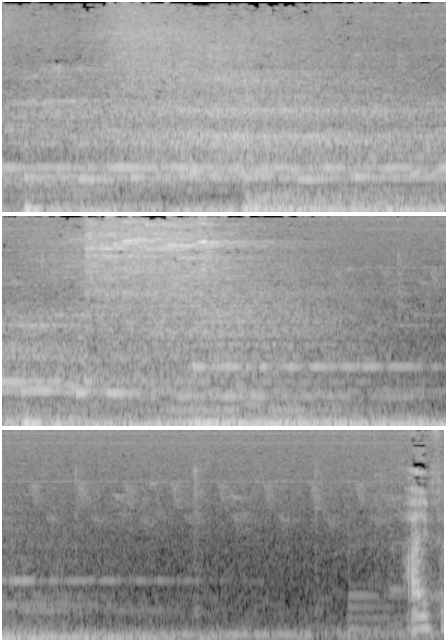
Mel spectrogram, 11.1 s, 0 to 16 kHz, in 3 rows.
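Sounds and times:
deep bass hit: 0:00.0 - 0:09.7
cinematic synth music: 0:00.0 - 0:10.1.

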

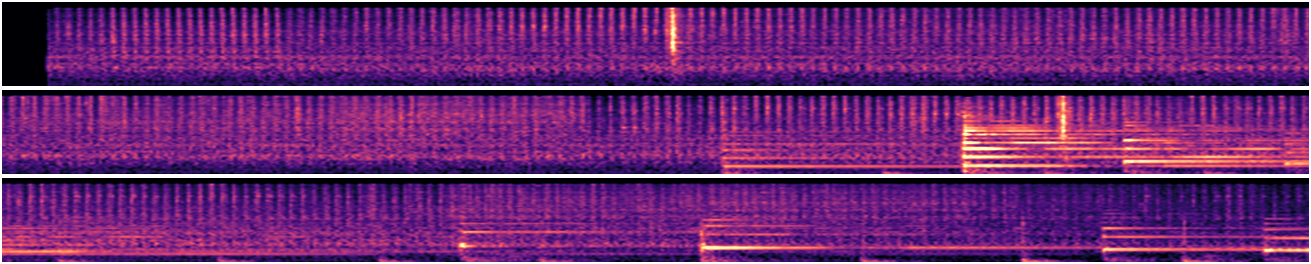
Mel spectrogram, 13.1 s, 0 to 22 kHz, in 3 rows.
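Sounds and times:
faint machine hum: 0:00.2 - 0:13.0.

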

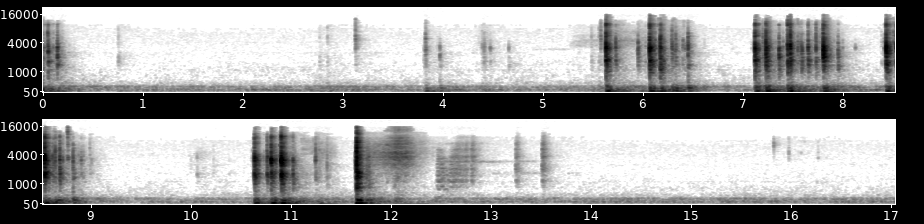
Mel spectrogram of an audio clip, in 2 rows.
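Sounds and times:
typing on computer keyboard: 0:00.0 - 0:00.3, 0:05.6 - 0:09.0, 0:10.6 - 0:11.8.

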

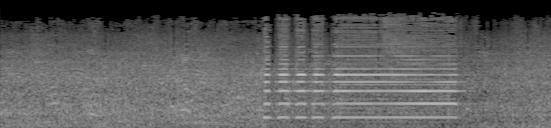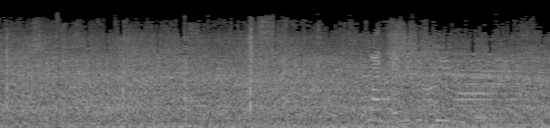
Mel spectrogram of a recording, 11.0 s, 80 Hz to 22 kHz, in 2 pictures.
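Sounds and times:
horn blasts: 0:02.6 - 0:04.8.

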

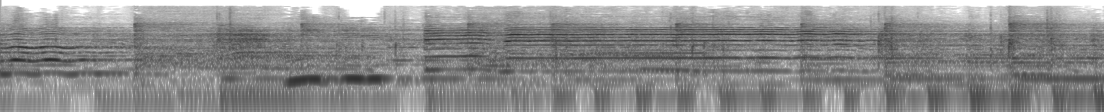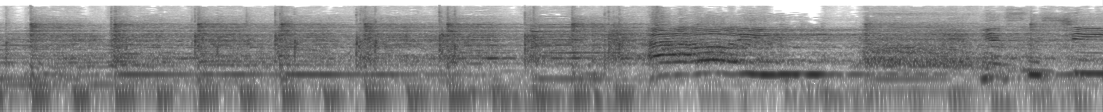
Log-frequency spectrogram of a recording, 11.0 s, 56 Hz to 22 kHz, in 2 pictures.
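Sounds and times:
pop backing music with beat: 0:00.0 - 0:11.0.

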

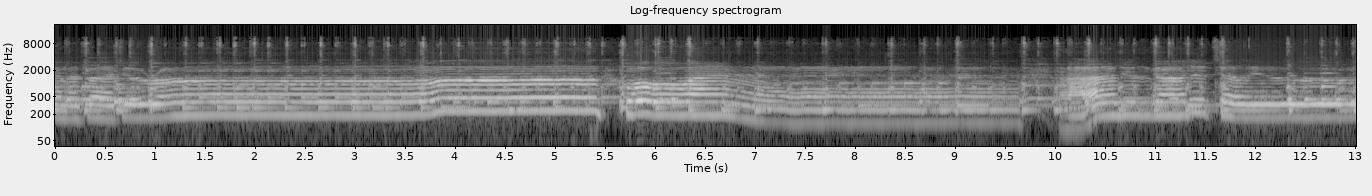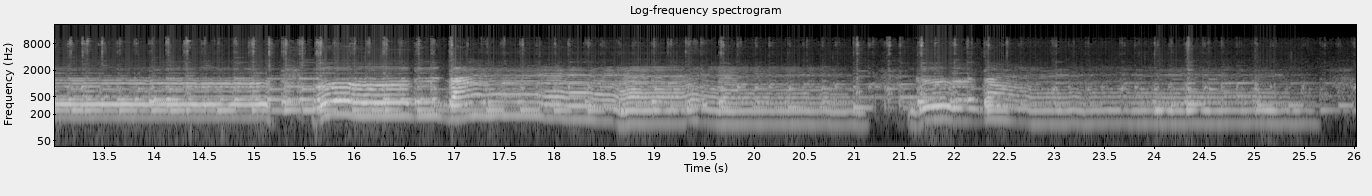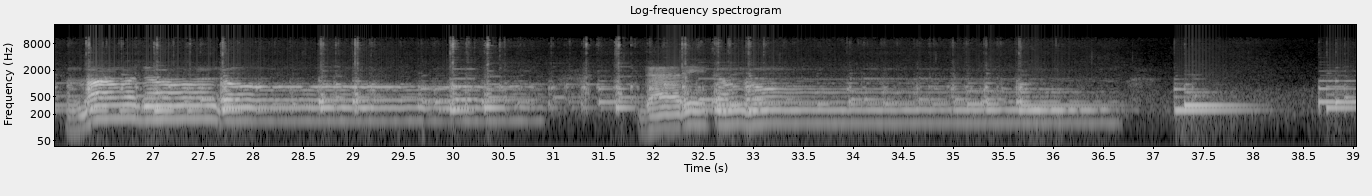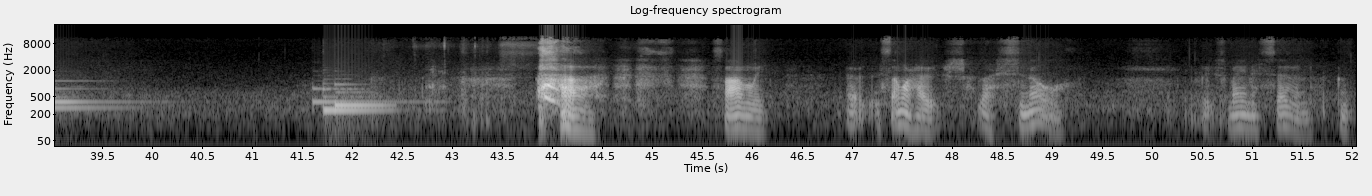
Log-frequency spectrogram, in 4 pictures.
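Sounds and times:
man singing: 0:00.0 - 0:31.1, 0:31.7 - 0:36.8, 0:43.9 - 0:44.6
strummed ukulele: 0:00.0 - 0:40.1, 0:41.6 - 0:44.6.

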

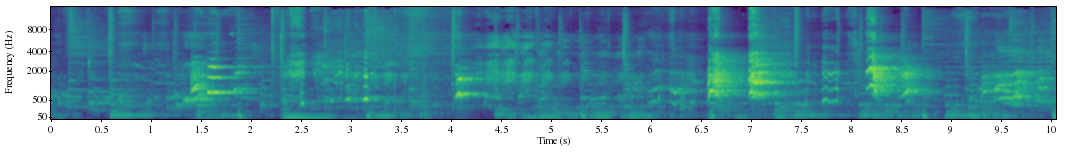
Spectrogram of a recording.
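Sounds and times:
background music: 0:00.0 - 0:10.0
small dog barking: 0:06.6 - 0:07.4, 0:08.2 - 0:08.8.

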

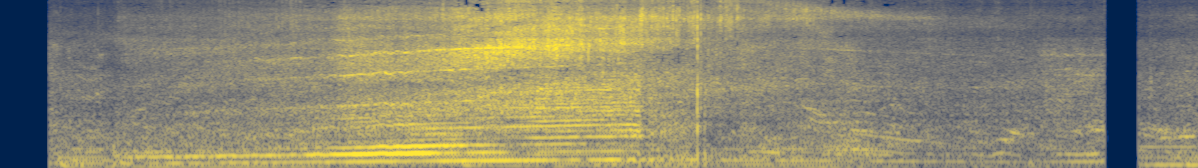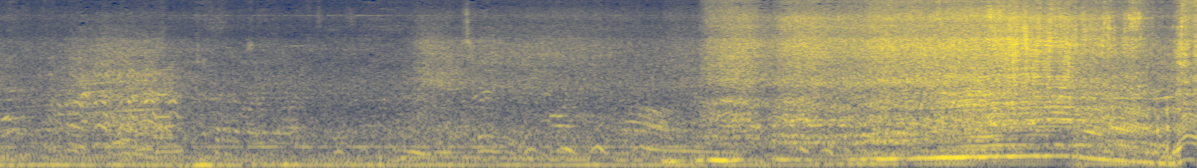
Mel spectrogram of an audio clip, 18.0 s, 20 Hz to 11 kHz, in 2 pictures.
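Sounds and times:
race car accelerating past: 0:01.0 - 0:05.9.

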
